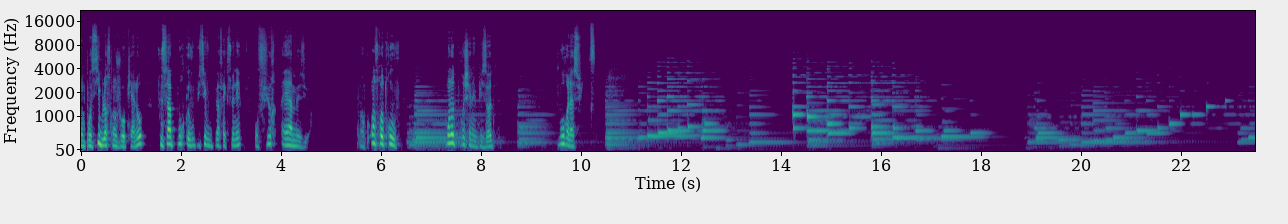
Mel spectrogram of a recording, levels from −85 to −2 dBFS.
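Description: Throughout, a noise suppressor applied to music or sounds treats steady tones and tails as noise, so the level pumps and thins, with gain swinging by around 10 dB. At 1.27–1.58, 3.21–4.02, 8.29–11.15, 12.85–14.23, 16.95–17.21, 18.03–18.96, 19.84–20.01 and 22.73–23.22 s, sound cut by the noise suppressor sinks by about 6 to 20 dB as held parts and decays are clamped.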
